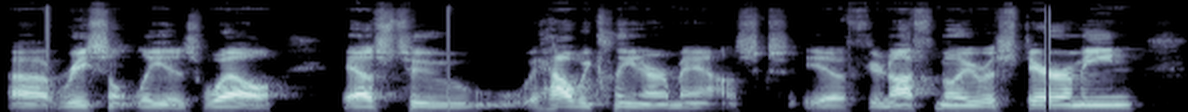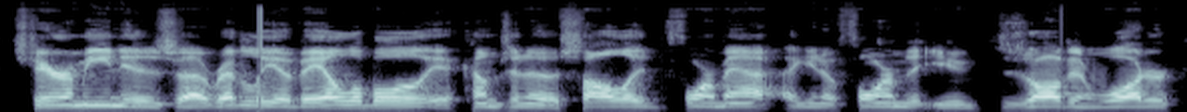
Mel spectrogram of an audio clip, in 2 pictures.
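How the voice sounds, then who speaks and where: A man's voice: mid-range voice, fairly even intonation, normal speed, darkish tone. A man giving an informal, rambling tutorial as an instructor presenting equipment on live video in a conversational way. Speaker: instructor presenting diving gear.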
